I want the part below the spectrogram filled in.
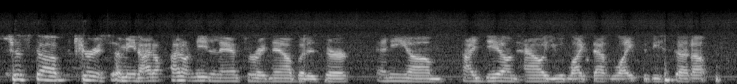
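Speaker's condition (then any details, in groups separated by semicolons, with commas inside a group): No condition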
